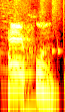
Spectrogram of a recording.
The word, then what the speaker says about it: Sehun: Según yo, es Sehun. Sehun. Ajá, así muy bien.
